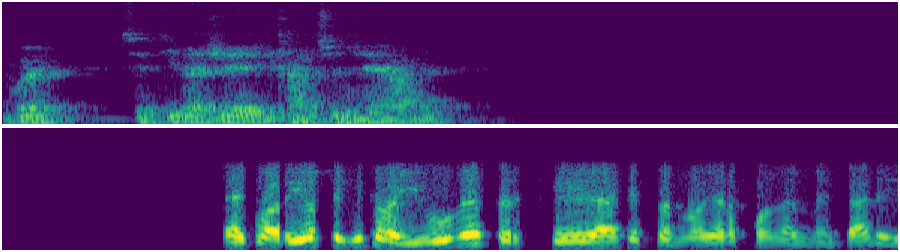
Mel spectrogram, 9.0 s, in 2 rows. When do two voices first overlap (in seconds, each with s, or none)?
none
